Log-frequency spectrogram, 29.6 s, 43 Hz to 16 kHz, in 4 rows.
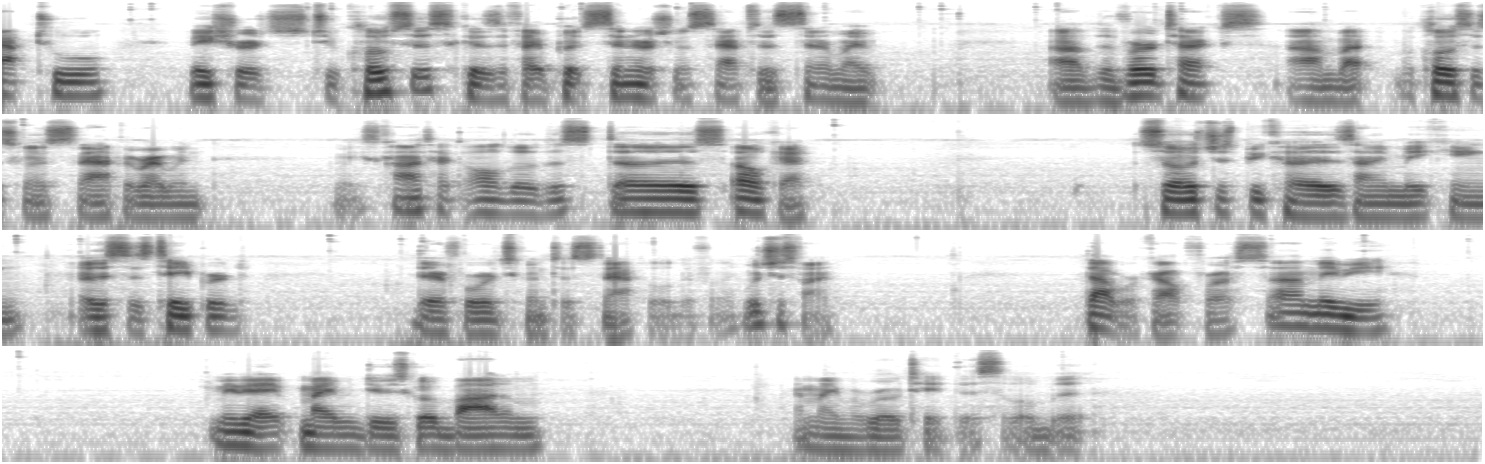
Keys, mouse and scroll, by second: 0.8-3.8 drag, 3.9 click, 4.4 click, 5.0 click, 5.8 click, 6.5-7.5 drag, 7.9-11.6 alt+drag, 13.0-14.9 drag, 15.1-16.6 alt+drag, 17.1-20.6 alt+drag, 21.0-21.6 alt+drag, 22.0 click, 23.1 v, 25.1 e, 25.2 3, 25.8 3, 26.2 e, 27.4-29.6 drag.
